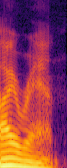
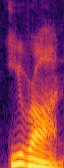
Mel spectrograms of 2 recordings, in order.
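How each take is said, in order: First: The first vowel sounds like the letter 'eye'. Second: The first vowel is a short 'i' sound. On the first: The speaker calls it wrong. "not Iran" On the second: The speaker calls it right. "I said Iran"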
